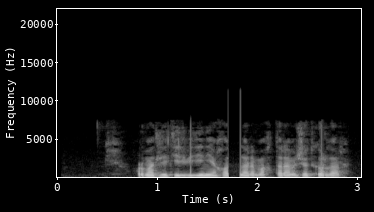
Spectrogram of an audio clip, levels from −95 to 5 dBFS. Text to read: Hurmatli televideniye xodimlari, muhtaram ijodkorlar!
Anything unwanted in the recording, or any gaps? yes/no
yes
